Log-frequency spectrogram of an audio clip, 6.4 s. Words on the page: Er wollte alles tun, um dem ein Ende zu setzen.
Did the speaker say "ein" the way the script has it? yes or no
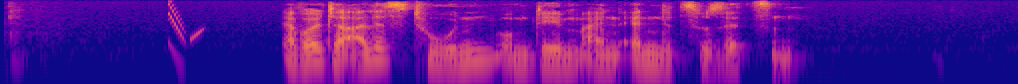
yes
